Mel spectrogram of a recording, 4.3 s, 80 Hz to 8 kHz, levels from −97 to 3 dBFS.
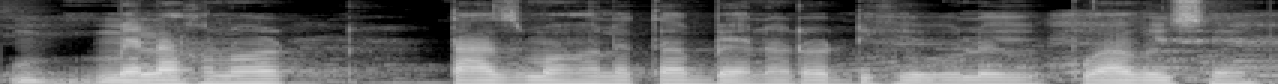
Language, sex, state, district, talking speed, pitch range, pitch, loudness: Assamese, male, Assam, Kamrup Metropolitan, 100 wpm, 110-125 Hz, 115 Hz, -18 LUFS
